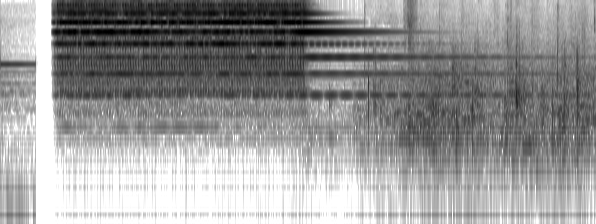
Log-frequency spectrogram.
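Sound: school bell ringing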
